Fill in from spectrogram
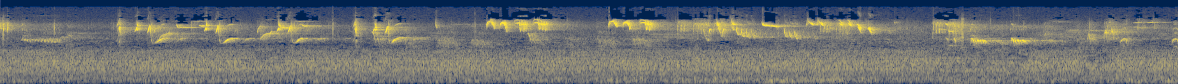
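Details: Song thrush in full song, a bird that often repeats a short melody three times and sometimes mimics other birds; varied high, clear phrases come in quick succession, many notes sounded in short repeated bursts, with steady low outdoor noise beneath.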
